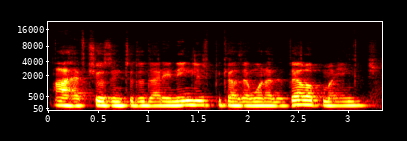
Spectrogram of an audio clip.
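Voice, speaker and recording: A man's voice: a little high, level tone, fast, echoey room. A man whose first language is Portuguese, speaking in English to camera on his channel, earnest and encouraging, asking rhetorical questions and often adding "right?". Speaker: YouTube channel host. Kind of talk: casual live motivational talk to camera. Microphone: camera mic.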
